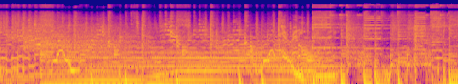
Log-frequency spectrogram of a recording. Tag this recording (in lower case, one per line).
music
